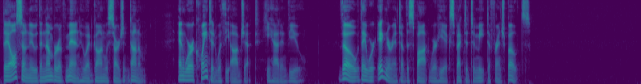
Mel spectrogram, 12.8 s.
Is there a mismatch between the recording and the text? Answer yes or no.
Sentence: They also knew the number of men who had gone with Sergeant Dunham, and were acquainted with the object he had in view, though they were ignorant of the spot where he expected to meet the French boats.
no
